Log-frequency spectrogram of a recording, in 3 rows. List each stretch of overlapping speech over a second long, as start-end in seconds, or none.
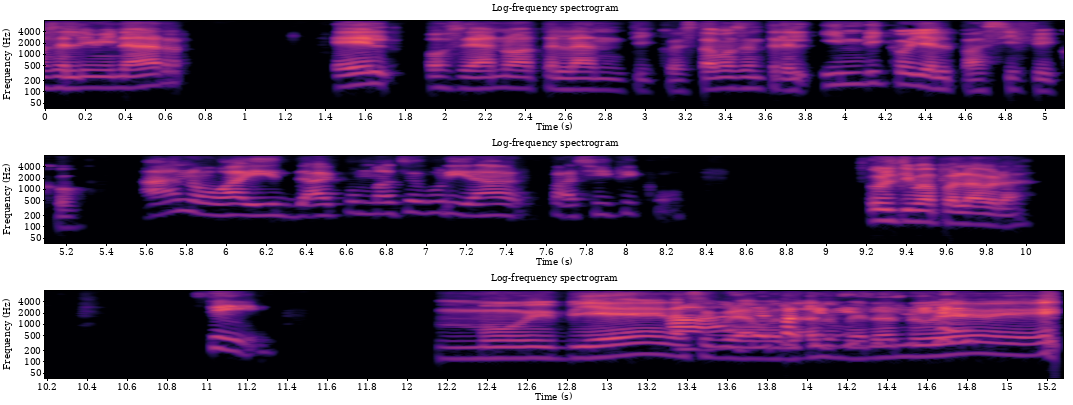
13.3-14.6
